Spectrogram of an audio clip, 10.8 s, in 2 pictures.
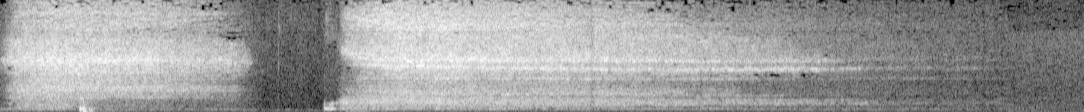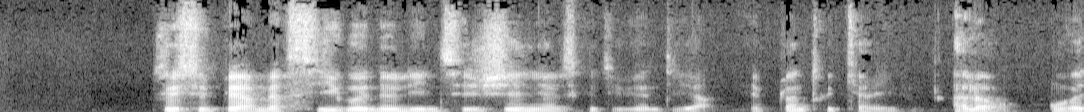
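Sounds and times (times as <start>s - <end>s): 
deep breath inhale and exhale: 0.0s - 5.2s
speech: 6.2s - 10.8s.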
